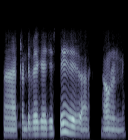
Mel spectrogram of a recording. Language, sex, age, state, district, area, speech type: Telugu, male, 30-45, Andhra Pradesh, Kakinada, rural, conversation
